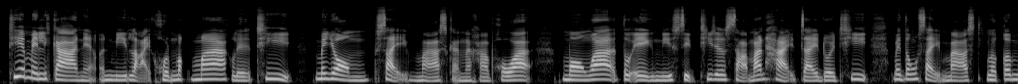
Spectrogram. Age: 20-39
